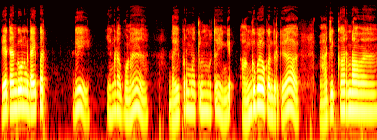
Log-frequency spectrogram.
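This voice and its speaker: A man's voice: high voice, normal speed, pauses often, darkish tone, no room sound. A Tamil man doing casual let's-play commentary, chatting and playfully scolding a baby in the game. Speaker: gaming YouTuber.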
